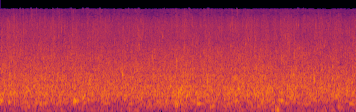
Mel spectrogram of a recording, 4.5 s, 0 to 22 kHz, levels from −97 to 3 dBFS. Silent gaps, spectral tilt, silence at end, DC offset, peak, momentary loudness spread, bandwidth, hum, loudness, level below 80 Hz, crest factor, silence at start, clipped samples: none; -1.5 dB/octave; 0 s; under 0.1%; -8 dBFS; 1 LU; 17 kHz; none; -23 LUFS; -48 dBFS; 16 dB; 0 s; under 0.1%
